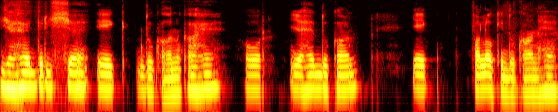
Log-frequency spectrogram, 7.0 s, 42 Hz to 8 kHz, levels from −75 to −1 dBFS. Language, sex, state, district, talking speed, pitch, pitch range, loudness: Hindi, male, Bihar, Vaishali, 120 wpm, 125 Hz, 120-130 Hz, -19 LUFS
